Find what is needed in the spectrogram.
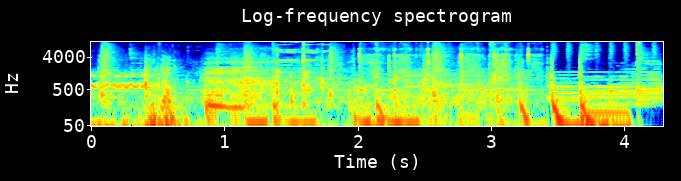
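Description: Background electronic music with a heavy, deep bass beat.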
